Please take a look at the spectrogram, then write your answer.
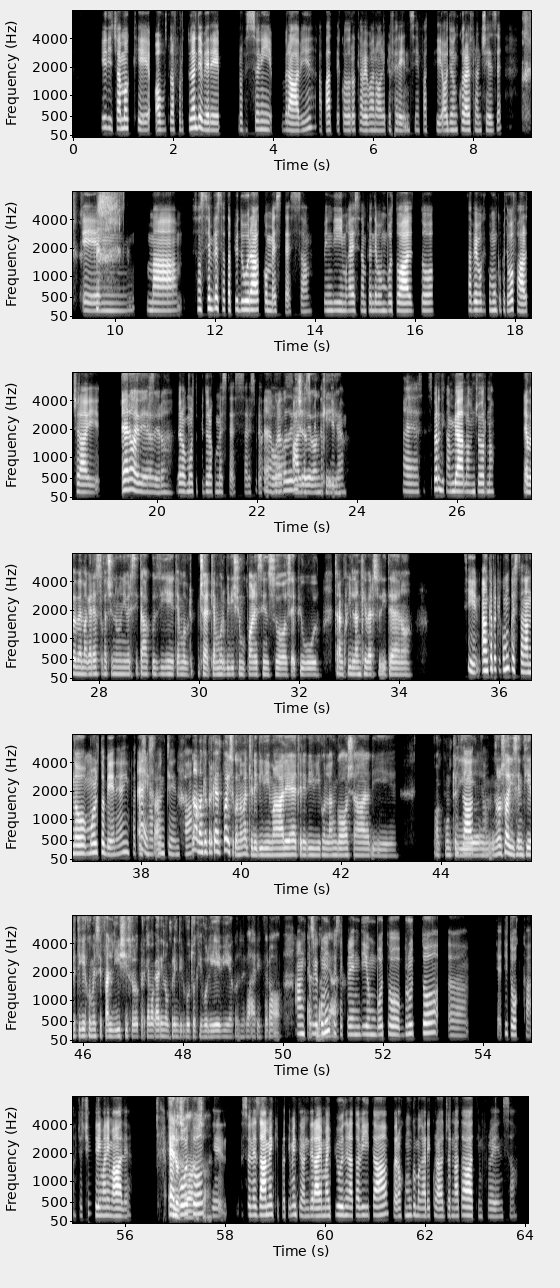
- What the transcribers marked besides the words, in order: "professori" said as "professoni"; chuckle; "andando" said as "ndando"; other background noise; "cioè" said as "ceh"; "cioè" said as "ceh"
- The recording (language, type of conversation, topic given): Italian, unstructured, È giusto giudicare un ragazzo solo in base ai voti?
